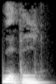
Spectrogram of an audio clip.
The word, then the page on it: wobble: British English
